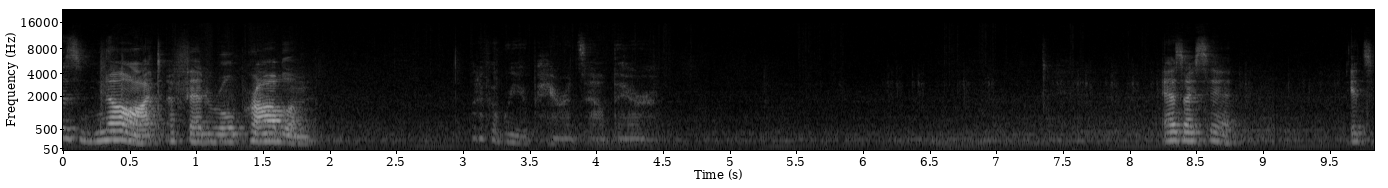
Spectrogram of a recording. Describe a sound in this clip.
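A middle-aged woman speaks calmly and firmly nearby.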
